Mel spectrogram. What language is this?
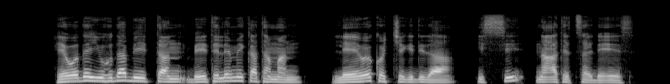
Gofa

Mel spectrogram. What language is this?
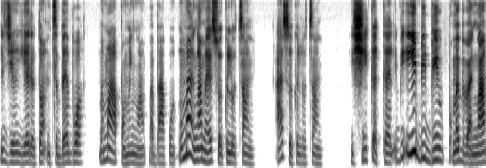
Mbe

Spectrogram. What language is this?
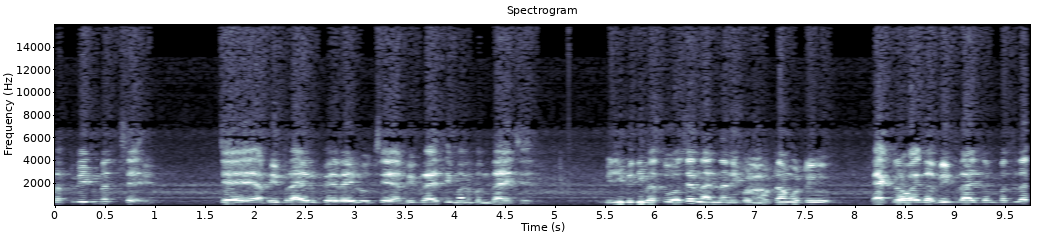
Gujarati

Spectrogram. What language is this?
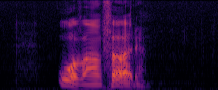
Swedish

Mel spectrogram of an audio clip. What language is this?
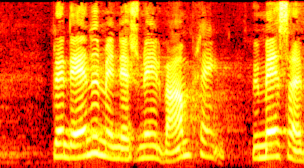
Danish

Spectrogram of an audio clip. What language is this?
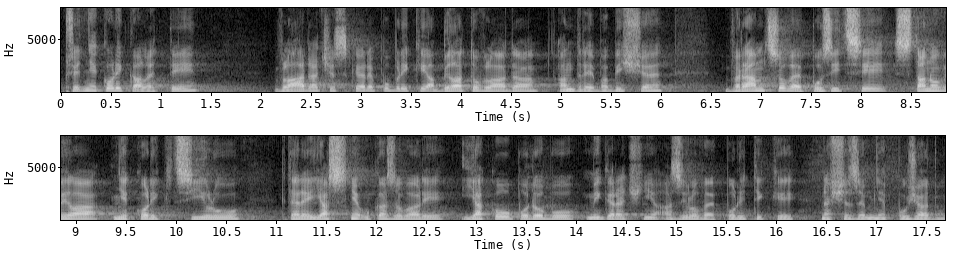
Czech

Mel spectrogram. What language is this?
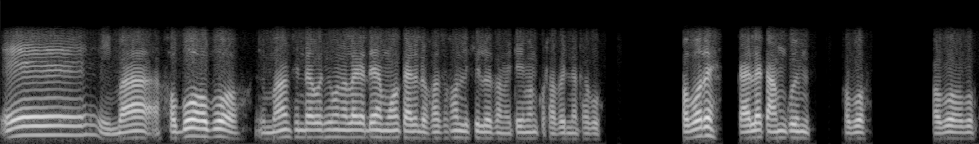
Assamese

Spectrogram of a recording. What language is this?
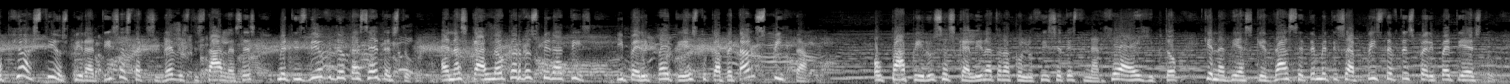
Greek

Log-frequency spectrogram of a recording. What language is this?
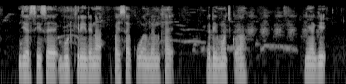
Santali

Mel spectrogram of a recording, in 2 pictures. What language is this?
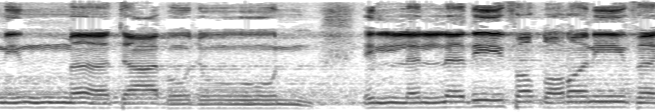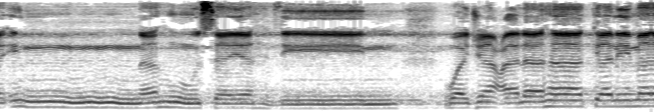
Arabic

